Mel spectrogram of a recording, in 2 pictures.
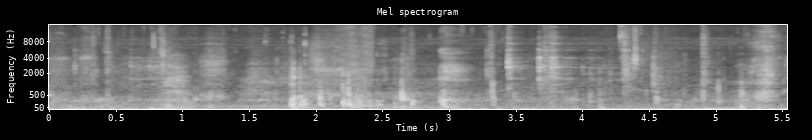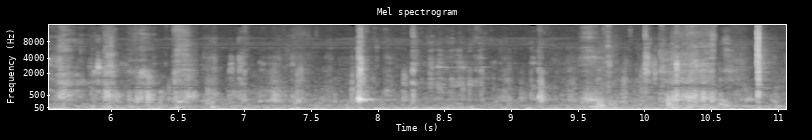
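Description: People chewing and crunching roasted pig head meat, a run of short, irregular wet clicks and crackles, with an occasional clink of cutlery against a dish.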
